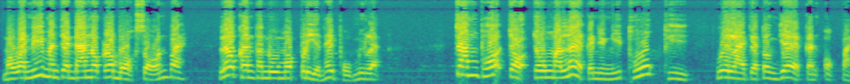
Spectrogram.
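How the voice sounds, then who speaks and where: A woman voicing a calm, stern male hunter guide in a spoken novel reading, explaining in measured tones. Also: sits high.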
